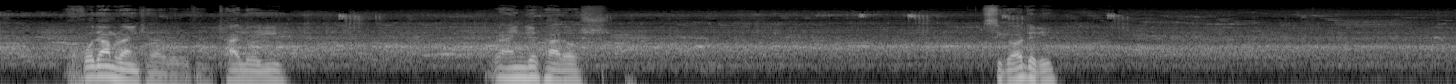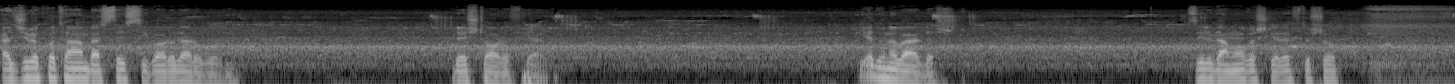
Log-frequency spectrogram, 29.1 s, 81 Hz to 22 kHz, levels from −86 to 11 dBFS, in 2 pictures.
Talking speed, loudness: 60 wpm, -28 LUFS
